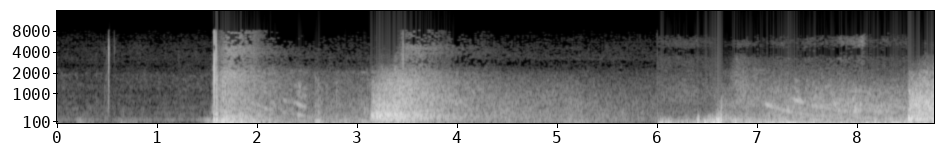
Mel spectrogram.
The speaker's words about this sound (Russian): Многие идентифицируют их как работу ПВО. Местные жители в соцсетях опубликовали видео с этими взрывами. Геолоцировать их невозможно, так как там просто слышны разрывы в полной темноте.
